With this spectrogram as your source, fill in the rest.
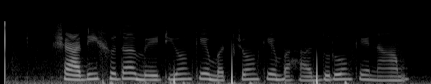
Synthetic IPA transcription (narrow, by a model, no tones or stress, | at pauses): ʃaːd̪iʃʊd̪abeːʈijõkebɐtːʃõkebɐɦaːd̪ɾõkenaːm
